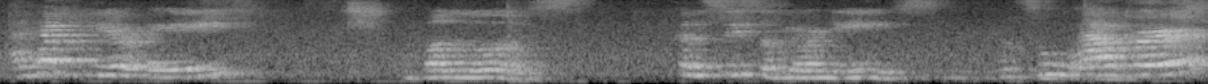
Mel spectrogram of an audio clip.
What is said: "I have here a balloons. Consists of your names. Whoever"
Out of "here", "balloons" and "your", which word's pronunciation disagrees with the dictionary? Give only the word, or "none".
balloons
